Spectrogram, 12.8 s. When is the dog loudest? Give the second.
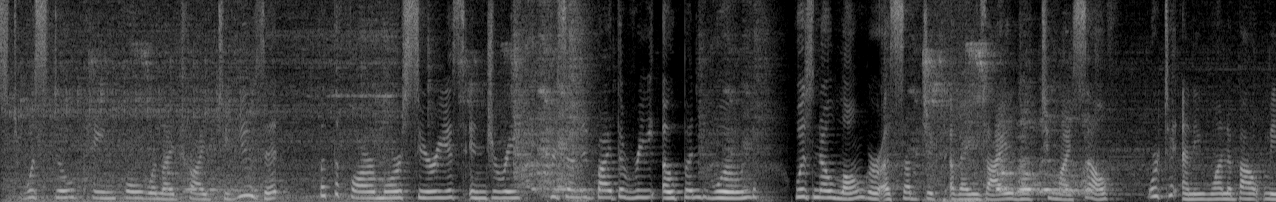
10 s.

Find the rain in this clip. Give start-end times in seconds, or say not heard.
not heard.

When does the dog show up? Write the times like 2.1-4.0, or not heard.
0.8-2.6, 4.5-6.1, 9.2-10.9.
